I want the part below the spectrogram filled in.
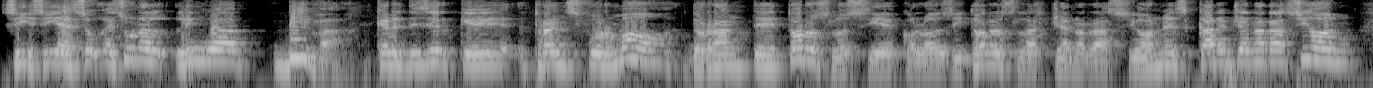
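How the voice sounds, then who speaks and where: Halting American man, higher voice. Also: animated. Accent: American English. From United States. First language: English. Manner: halting, thoughtful, with many restarts and fillers. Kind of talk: remote interview.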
